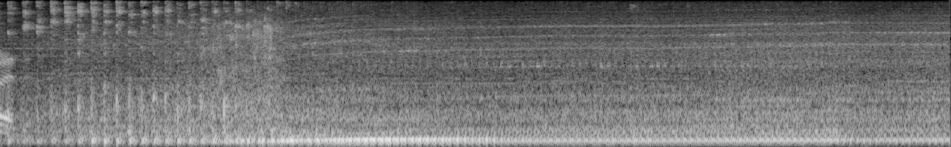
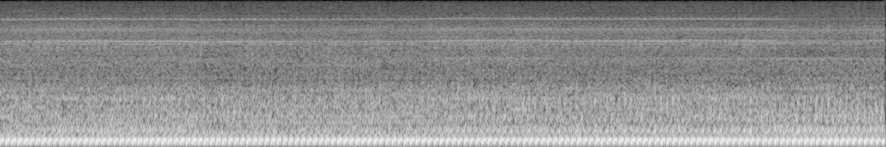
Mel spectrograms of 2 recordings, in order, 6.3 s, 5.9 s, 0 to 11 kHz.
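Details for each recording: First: 1995 Harley-Davidson Sportster, first start after purchase with choke on: lumpy, uneven firing with gaps at fast idle, sounding like it runs on one cylinder; misfire, spark plugs to be checked, cause unconfirmed. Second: 1995 Harley-Davidson Sportster flat tracker project, start on choke: steady, even thumping at a raised high idle, both cylinders firing cleanly; normal fast idle, though carb cleaning is still needed.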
